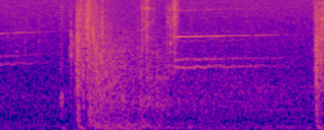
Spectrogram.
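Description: Sharp electronic zaps of a laser blast ring out.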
